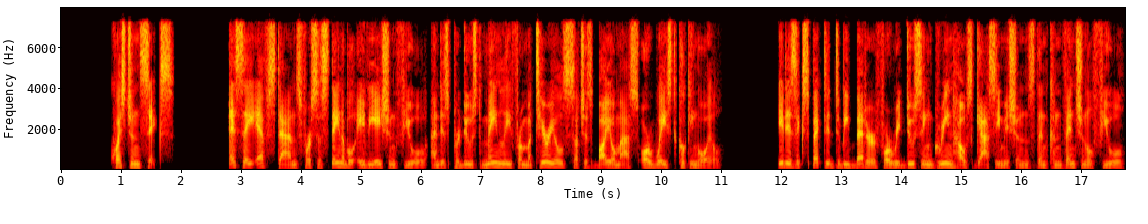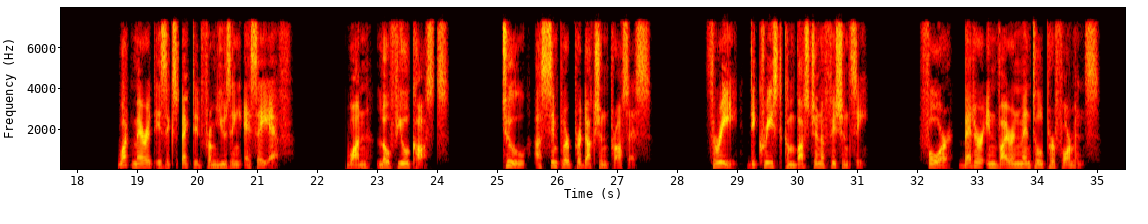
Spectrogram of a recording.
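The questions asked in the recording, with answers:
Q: What merit is expected from using SAF?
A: 4: Better environmental performance.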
